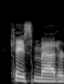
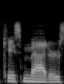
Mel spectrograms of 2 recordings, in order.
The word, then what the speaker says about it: Case Matter: It's Case Matter, not Case Matters. So I apologize for giving you the extra S.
